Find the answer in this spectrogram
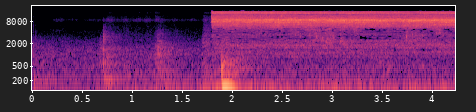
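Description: Sink faucet turned on about two seconds in, then water running steadily into the basin. A few light knocks come before it.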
